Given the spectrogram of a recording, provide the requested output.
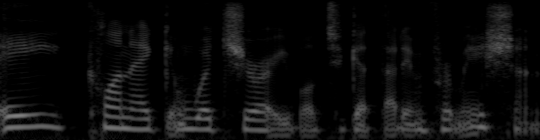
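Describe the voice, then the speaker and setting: In a very clean recording with a silent background, a woman speaks in an ordinary speaking voice at a medium pitch with ordinary pitch variation. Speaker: civil rights and labor organizer. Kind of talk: radio interview.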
